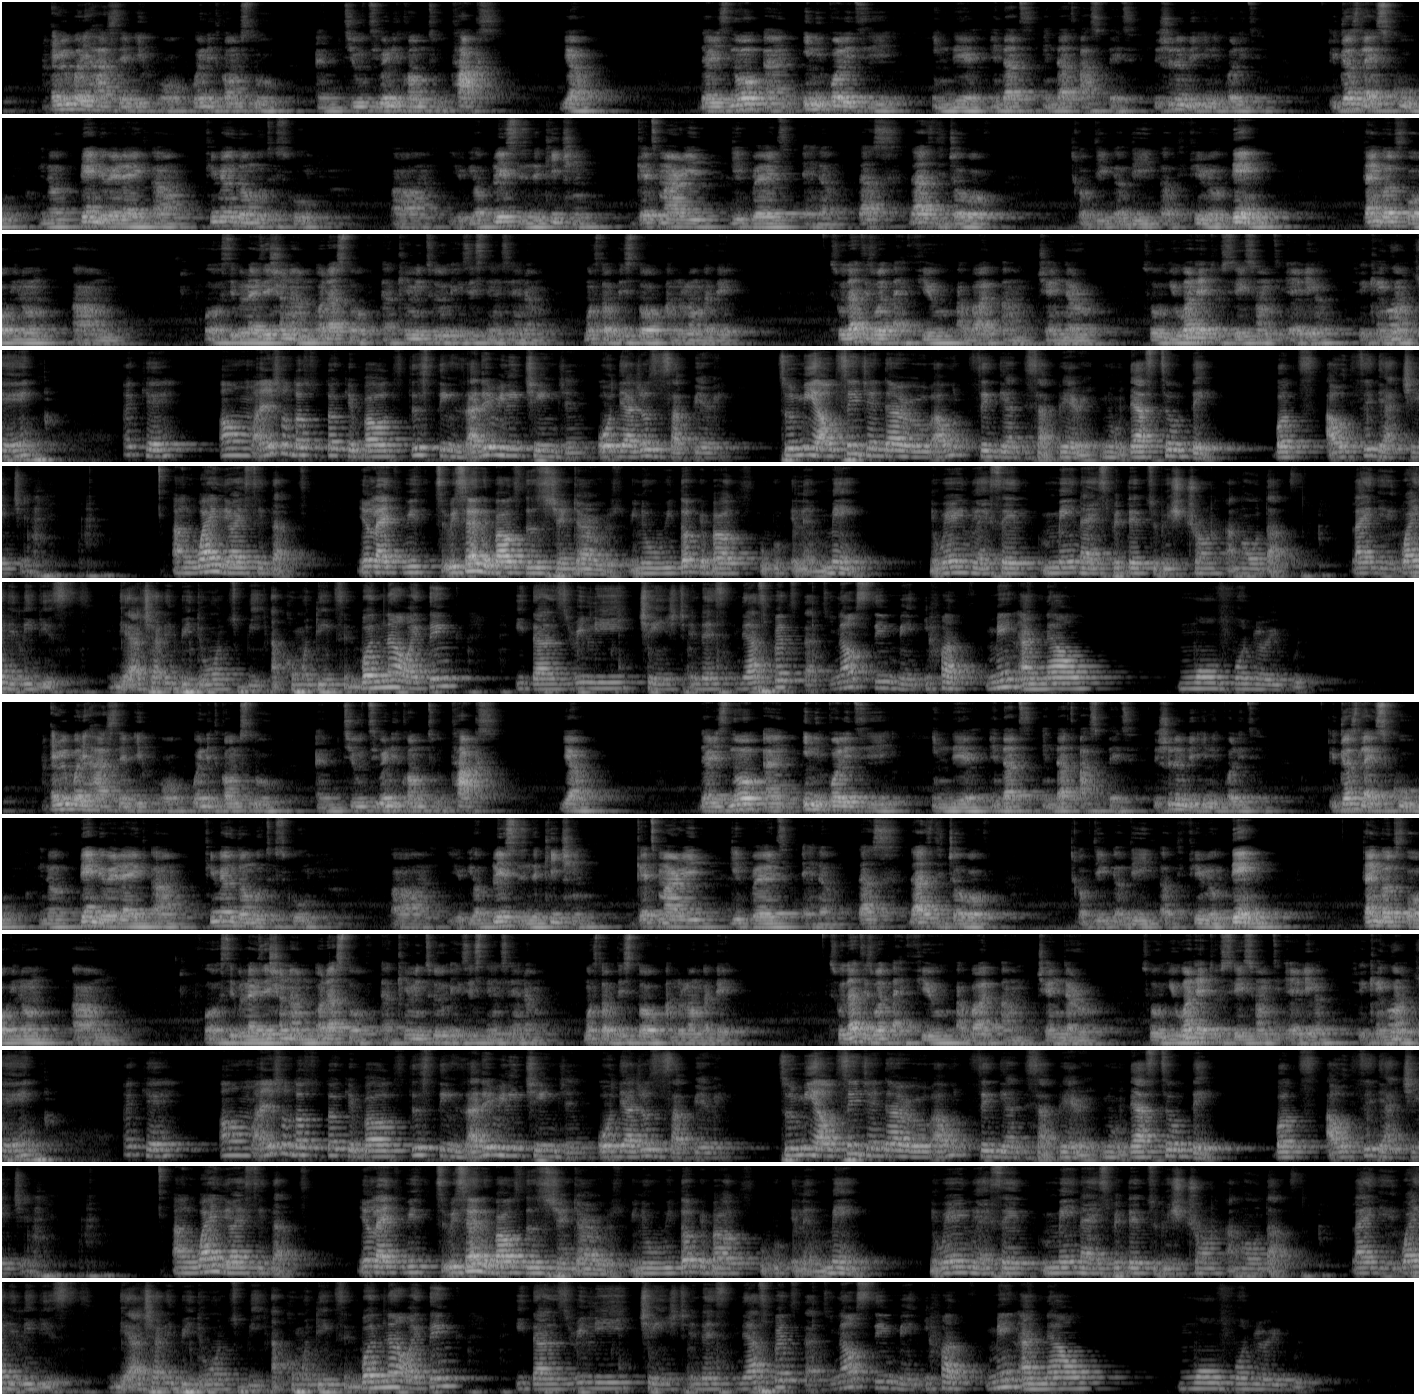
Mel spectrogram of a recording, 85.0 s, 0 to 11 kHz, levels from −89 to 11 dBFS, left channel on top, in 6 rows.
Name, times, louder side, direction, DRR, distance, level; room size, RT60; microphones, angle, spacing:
voice 1, 0.5-2.8 3.1-4.9 5.6-5.9 7.0-8.9 9.3-12.6 13.3-17.5 18.1-20.1 20.5-24.0 24.9-26.9 27.8-29.6 30.4-33.8 34.2-35.6 36.7-39.3 39.8-42.5, equal, 80° right, 0 dB, 0.6 m, -32 dB
voice 2, 42.2-42.9 43.7-44.2 44.7-49.7 50.3-54.6 55.2-57.1 58.4-59.5 60.2-65.2 66.0-69.5 70.2-71.5 71.9-75.4 76.0-80.4 80.7-81.7 82.6-83.9, left 2 dB, 15° left, -1 dB, 0.3 m, -33 dB
2.5 x 2.1 x 2.5 m, 0.73 s
head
